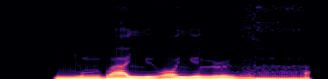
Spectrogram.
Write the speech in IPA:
ʎ ʉ m b a lʲ w ɔ lʲ u l ɭ ʉ v a̤

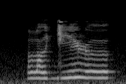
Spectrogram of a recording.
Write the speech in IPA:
lˠ ɵ ɟ i ɭ ɵ

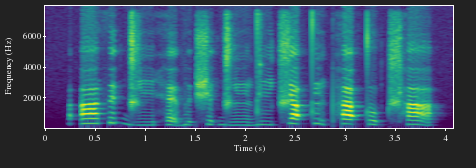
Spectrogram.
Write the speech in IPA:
ʔ ã˦ θ ɪ˦ ʔ d͡ʑ i˨ h ɛ̰˦˨ b ɪ˦ ʔ ʃ ɪ˦ ʔ d͡ʑ ĩ˨ d i˨ t͡ɕ ä˦ ʔ t ĩ˦˨ pʰ ä˦ ʔ t ʊ˦ ʔ t͡ɕʰ ã˦˨

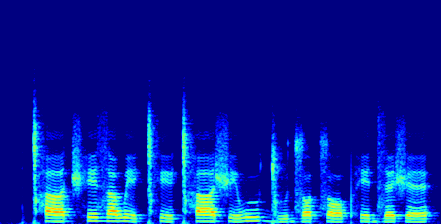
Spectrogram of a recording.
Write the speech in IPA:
ǀʰ a˧˩˧ t͡ʃʰ e˧ z a˧ w e˧˩˧ ǀʰ ɪ˧˩˧ ǀʰ a˧ ʃ ɪ˧˩˧ w u˦˥ ɡ͡ǀ u˧˩˧ d͡z ɔ˧ t͡s ɔ˧˩˧ pʰ e˧ d͡z ɛ˧ ʃ ɛ˧˩˧

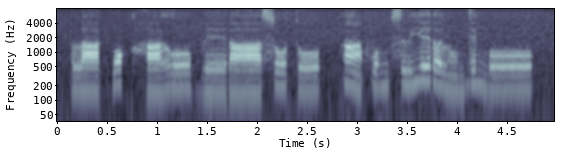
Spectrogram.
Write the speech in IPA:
l aː˨ ɡ͡b ɔ˧ k h a˨ ɣ oː˧ b eː˨ ɾ aː˨ s o˦ t o˧ | k ã˦˨ f o˧ ŋ s ɨ˧ j e˦ ɾ ə˧ l ũ˨ ɡ e˦ ŋ oː˧

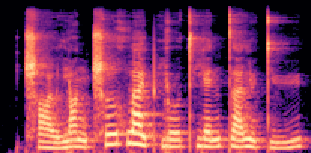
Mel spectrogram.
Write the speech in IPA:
ʈ͡ʂʰ ɑ˨˩ ʊ̯ l j ɑ˥˩ ŋ ʈ͡ʂʰ ɤ˥ x w a˥˩ ɪ̯ pʰ j o˧˥ ʊ̯ t̪ʰ j ɛ˧˥ n t̪ ä˧˥ l y˨˩ t̪ y˧˥

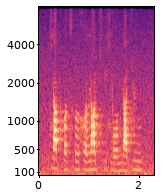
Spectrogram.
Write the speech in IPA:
t͡ɕ j ä˥ pʰ ɤ˧˥ t͡sʰ ɹ̩˧˥ x ɤ˧˥ l j ɑ˥ ʊ̯ t͡ɕʰ i˥˩ ɕ j o˧˥ ʊ̯ n̪ j ä˧˥ t͡ɕ y˥ n

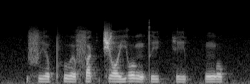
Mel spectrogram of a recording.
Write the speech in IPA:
f i˩ ə̯ pʰ u˧˩ ə̯ f a˧˥ k̚ t͡ɕ ɔː˧ j oː˥˨ ŋ t̪ iː˧ k̚ h iː˧ p̚ | ŋ o˧ p̚

